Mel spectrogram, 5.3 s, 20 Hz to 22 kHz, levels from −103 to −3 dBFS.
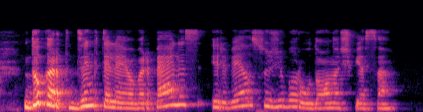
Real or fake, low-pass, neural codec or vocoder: real; 7.2 kHz; none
